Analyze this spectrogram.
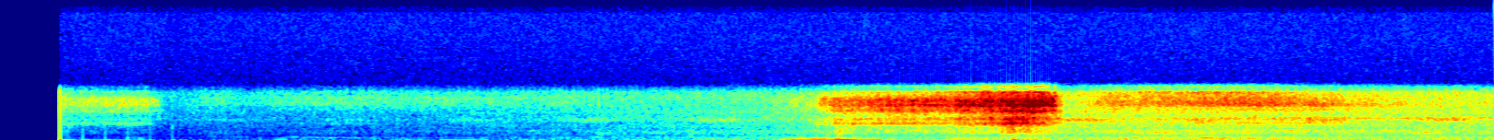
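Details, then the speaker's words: Sleeping pet watchdog snoring: quiet breathing, then a louder snorting snore with a whistling edge. "Champ. Champ, are you snoring? Champ. Champ, what kind of watchdog are you?"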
